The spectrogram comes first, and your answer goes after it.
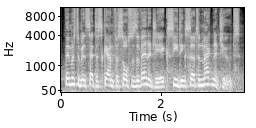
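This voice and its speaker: An actor playing a clever, gleefully confident inventor in a video game cutscene, wordy and theatrical. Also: male voice, high voice, fast, a little hiss or hum, lightly acted. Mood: assured. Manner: theatrical, wordy, self-assured.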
